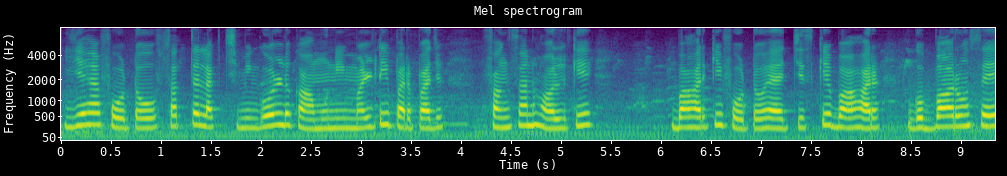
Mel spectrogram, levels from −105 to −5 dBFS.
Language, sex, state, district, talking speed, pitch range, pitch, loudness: Hindi, female, Maharashtra, Solapur, 110 wpm, 225-265 Hz, 240 Hz, -16 LUFS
